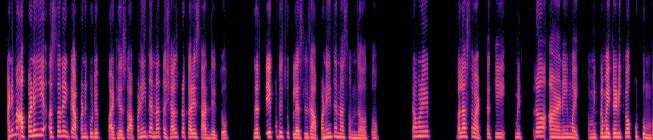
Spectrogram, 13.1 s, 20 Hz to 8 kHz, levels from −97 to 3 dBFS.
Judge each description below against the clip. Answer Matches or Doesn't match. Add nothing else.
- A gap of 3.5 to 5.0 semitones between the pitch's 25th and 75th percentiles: Matches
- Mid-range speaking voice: Doesn't match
